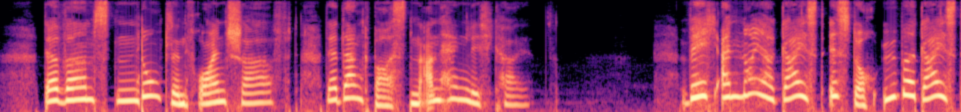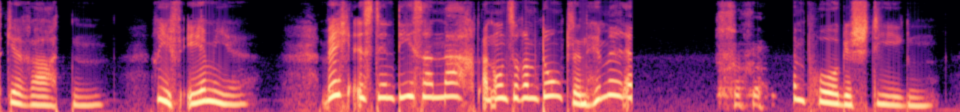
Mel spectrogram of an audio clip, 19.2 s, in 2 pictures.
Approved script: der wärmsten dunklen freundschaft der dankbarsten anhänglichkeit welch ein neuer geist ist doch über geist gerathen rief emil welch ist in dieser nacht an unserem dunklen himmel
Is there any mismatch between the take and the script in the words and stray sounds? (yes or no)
yes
